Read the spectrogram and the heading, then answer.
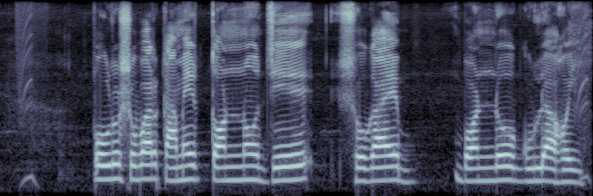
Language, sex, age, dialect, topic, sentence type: Bengali, male, 60-100, Rajbangshi, banking, statement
